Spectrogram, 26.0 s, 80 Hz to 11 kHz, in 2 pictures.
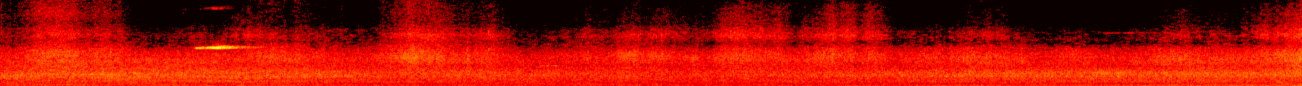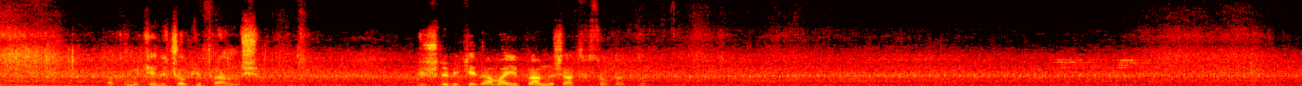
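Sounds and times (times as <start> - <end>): low engine hum: 0.0 - 26.0
street traffic noise: 0.0 - 26.0.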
